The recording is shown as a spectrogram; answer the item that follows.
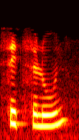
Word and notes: setze lonn: Bas-Rhin; Herrlisheim

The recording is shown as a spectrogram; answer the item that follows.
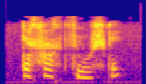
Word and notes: d'r Harzmùschkel: Bas-Rhin; Reichshoffen

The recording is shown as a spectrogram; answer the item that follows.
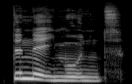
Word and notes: de Nejmond: Bas-Rhin; Strasbourg

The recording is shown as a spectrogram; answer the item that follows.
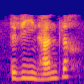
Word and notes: d'r Winhandler: Bas Rhin; Herrlisheim

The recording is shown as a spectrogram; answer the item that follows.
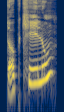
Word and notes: d' Àbkìehlùng: Bas Rhin; Strasbourg

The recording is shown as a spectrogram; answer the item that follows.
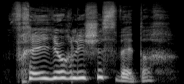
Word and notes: frìehjohrliches Wetter: Bas-Rhin; Strasbourg

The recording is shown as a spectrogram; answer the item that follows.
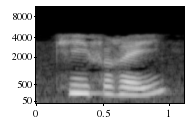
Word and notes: d' Kieferei: Bas-Rhin; Herrlisheim

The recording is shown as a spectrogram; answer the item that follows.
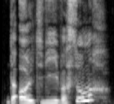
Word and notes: de Àltwiiwersùmmer: Bas-Rhin; Strasbourg

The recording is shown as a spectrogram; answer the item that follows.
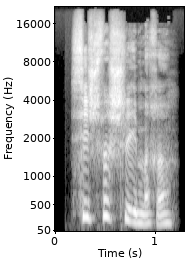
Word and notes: sich verschlìmmere: Bas-Rhin; Strasbourg

